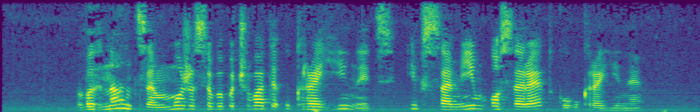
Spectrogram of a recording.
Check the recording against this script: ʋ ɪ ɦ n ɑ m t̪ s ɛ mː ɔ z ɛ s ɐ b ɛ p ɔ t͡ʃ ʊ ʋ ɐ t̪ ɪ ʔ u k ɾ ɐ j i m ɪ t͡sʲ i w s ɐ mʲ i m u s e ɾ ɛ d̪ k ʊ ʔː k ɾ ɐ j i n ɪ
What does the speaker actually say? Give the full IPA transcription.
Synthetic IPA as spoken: ʋ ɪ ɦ n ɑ n t̪ s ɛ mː ɔ ʒ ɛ s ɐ b ɛ p ɔ t͡ʃ ʊ ʋ ɑ t̪ ɪ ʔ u k ɾ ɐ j i n ɪ t͡sʲ i w s ɐ mʲ i m ɔ s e ɾ ɛ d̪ k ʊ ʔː k ɾ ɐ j i n ɪ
